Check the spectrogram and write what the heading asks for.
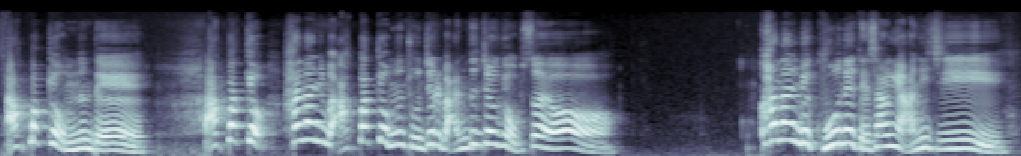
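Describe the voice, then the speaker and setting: Animated woman preaching conversationally. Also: moderate pace. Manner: conversational, asks listeners rhetorical questions; animated, pitch leaps for emphasis. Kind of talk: sermon.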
